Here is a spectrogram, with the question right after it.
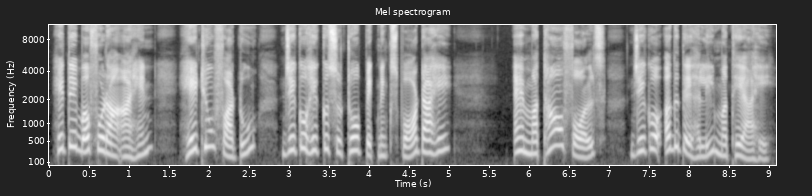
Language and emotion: Sindhi, neutral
